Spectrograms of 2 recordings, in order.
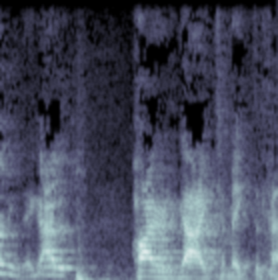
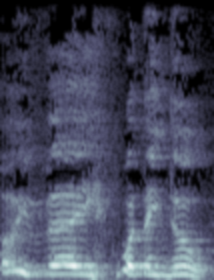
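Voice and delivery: alarmed cry; 7 semitones higher, much slower than usual. Retold or imitated. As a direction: cry out in dismay. Someone cries out in alarm.

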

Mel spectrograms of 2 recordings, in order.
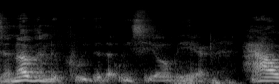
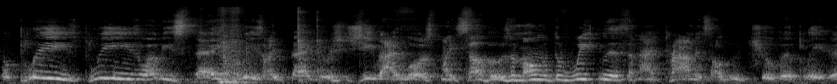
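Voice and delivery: higher, pleading student begging not to be expelled; desperate pleading; 7 semitones higher than usual. Acted. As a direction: beg the Rosh Yeshiva to let you stay. Student begs to stay in yeshiva.

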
